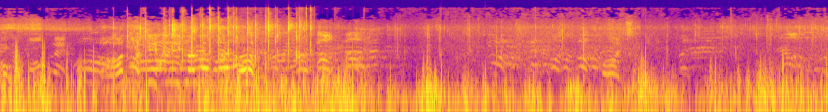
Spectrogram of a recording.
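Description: Men shout across an open football pitch in the distance.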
